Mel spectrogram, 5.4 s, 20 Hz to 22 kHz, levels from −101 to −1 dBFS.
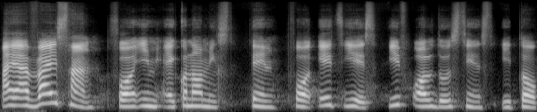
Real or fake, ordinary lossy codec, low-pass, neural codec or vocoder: fake; none; none; autoencoder, 48 kHz, 32 numbers a frame, DAC-VAE, trained on Japanese speech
